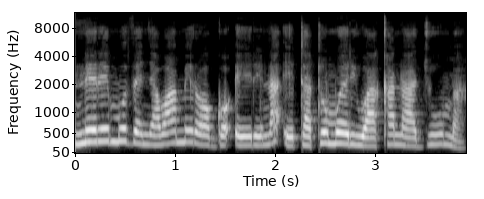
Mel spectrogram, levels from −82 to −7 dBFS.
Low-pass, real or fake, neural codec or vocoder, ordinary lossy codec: 10.8 kHz; real; none; MP3, 64 kbps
